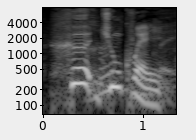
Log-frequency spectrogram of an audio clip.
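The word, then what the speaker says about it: He Jiankui: Eh, vol, als ik het juist gelezen heb in zijn sms, zou de correcte uitspraak Hu Junkwei zijn. nee, ge was het een hele zachte G. Ge Junkwei.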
